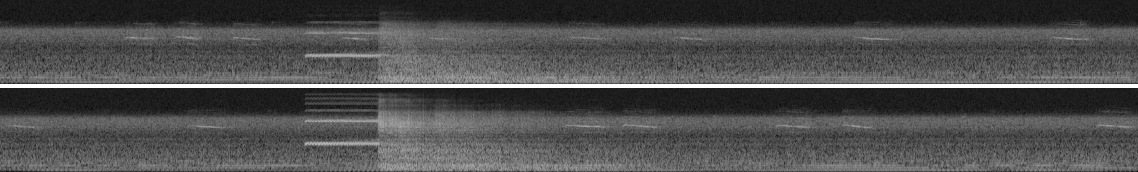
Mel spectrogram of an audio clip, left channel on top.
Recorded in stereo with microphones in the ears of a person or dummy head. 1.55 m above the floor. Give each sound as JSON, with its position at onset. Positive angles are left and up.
{"t": 3.0, "sound": "an explosion", "side_deg": -40, "distance_m": 1.9}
